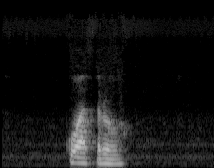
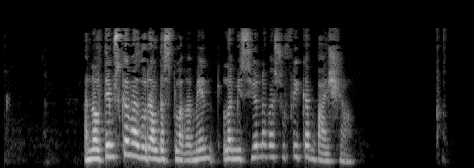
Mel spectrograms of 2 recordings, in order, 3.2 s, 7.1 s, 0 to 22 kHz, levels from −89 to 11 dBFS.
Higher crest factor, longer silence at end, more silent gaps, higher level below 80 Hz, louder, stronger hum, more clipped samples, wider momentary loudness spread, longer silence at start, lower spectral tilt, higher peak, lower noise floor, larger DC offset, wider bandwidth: about the same, 22 dB vs 20 dB; second, 1.4 s vs 1.85 s; neither; first, -66 dBFS vs -72 dBFS; second, -22 LUFS vs -18 LUFS; neither; neither; about the same, 16 LU vs 14 LU; second, 1.05 s vs 1.25 s; first, -9.5 dB/octave vs -3.5 dB/octave; second, -4 dBFS vs 0 dBFS; second, -64 dBFS vs under -90 dBFS; neither; first, 14.5 kHz vs 11.5 kHz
